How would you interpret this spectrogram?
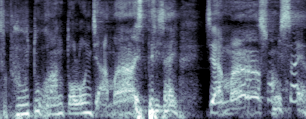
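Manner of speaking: high, slow, hammed-up pleading prayer; mock whiny prayer. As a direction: parody a spouse moaning to God. Mocking a complaining prayer.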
